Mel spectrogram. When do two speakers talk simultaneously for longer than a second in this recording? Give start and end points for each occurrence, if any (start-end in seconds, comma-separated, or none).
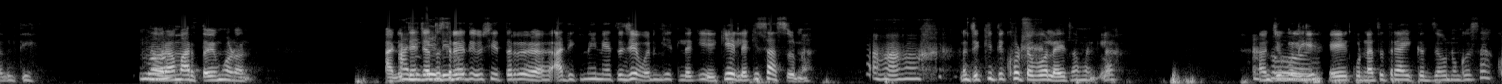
none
